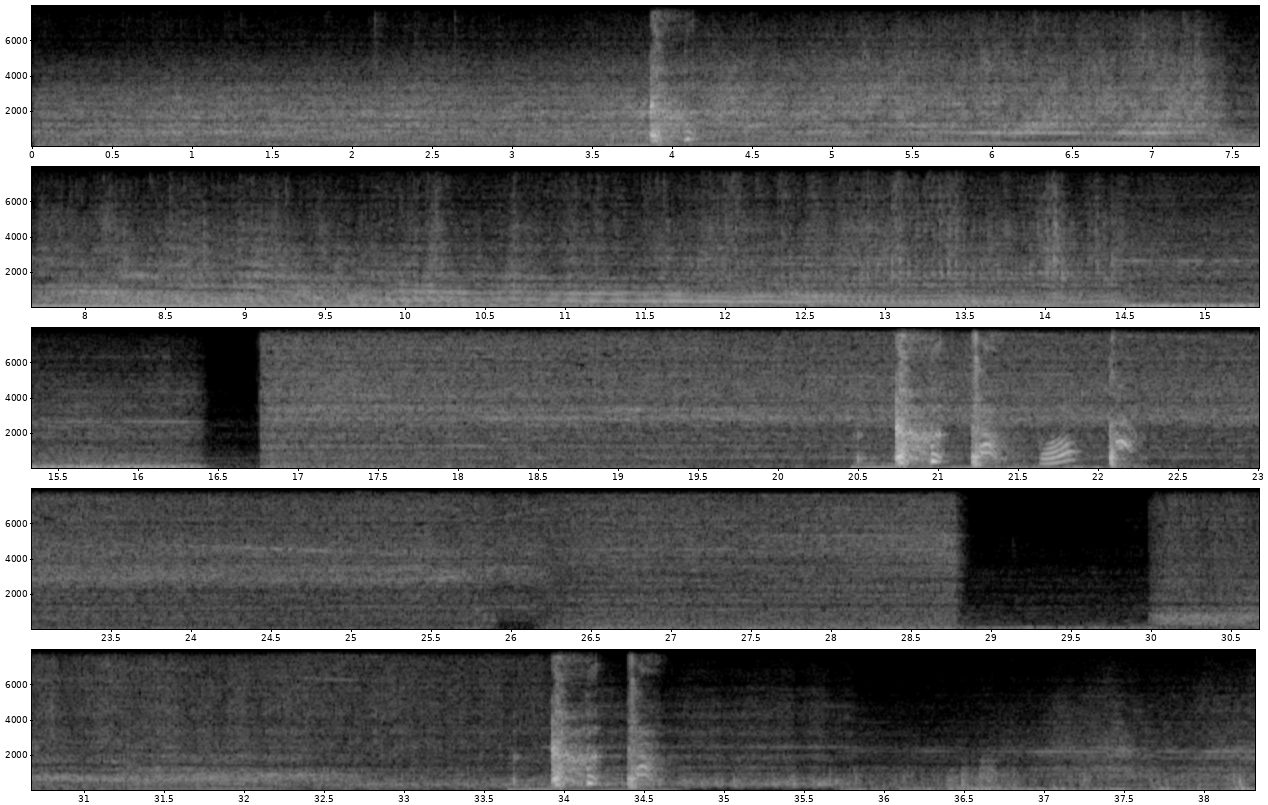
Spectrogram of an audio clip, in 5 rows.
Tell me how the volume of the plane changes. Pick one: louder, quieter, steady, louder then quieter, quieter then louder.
quieter.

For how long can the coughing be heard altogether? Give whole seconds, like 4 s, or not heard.
3 s.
